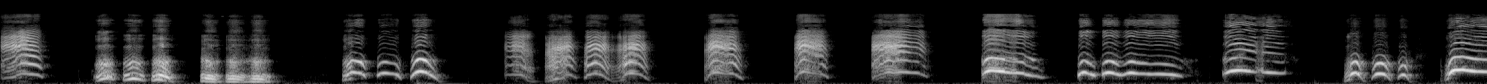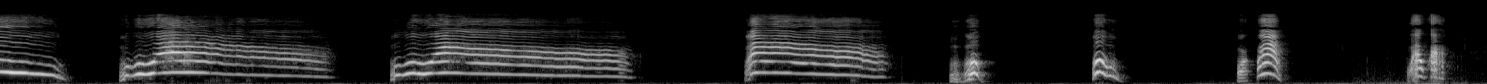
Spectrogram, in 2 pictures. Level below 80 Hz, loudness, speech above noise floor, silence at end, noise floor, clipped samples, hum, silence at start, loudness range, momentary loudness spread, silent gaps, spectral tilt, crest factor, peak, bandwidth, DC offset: -64 dBFS; -17 LUFS; 53 dB; 0.45 s; -68 dBFS; under 0.1%; none; 0 s; 5 LU; 15 LU; none; -3 dB/octave; 18 dB; 0 dBFS; 11.5 kHz; under 0.1%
